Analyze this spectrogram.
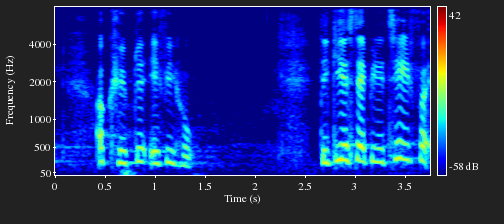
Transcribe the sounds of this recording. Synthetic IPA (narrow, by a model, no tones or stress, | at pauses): nʔɒ̽kʰøb̥̚d̥əʔefiɦo̰ | d̥e̝ɡ̥iɐ̰sd̥æb̥ilit͡sʰe̝̰ːd̥fɒ̽ʔ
